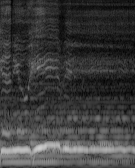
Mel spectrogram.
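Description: A woman singing a slow worship song into a microphone, rising to a long held note about half a second in, over soft sustained instrumental chords.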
